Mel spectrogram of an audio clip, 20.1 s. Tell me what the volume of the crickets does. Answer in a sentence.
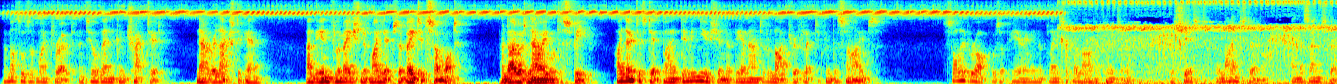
The volume of the crickets stays about the same.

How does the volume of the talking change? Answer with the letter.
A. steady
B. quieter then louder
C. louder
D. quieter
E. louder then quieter
E.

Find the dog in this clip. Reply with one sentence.
The dog can't be heard in this clip.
